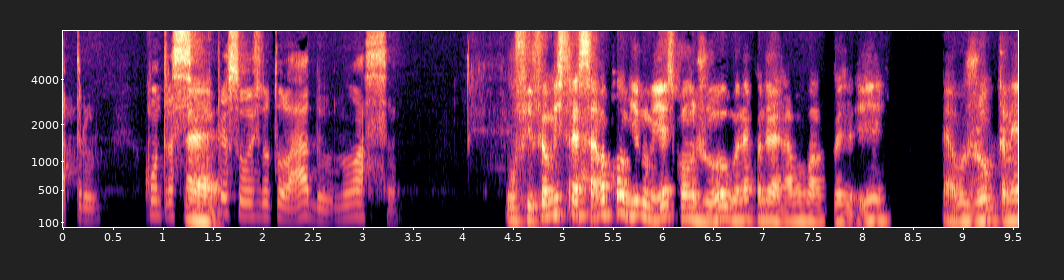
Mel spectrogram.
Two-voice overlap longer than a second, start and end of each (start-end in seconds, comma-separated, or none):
none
